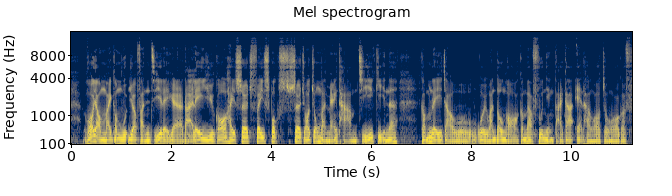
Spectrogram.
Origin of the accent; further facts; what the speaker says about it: Hong Kong; 我哋香港人有少着数嘛，因为我哋多数人由细饮啤酒饮到大啦，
